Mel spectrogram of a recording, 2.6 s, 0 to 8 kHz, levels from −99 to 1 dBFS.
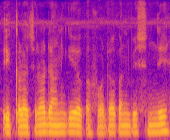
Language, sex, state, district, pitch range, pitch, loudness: Telugu, male, Andhra Pradesh, Sri Satya Sai, 105-110 Hz, 110 Hz, -17 LUFS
